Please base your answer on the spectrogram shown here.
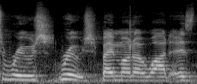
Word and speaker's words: Rouge: I can't remember if I said Rouge or Rogue by Mono Awad I'm really nervous that I said it wrong it's Rouge Rouge by Mono wad is the actual book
